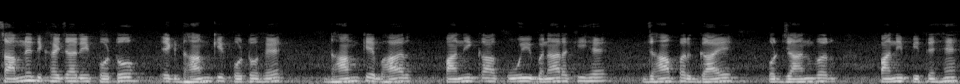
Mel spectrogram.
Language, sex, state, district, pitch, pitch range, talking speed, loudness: Hindi, male, Rajasthan, Bikaner, 145 Hz, 130-150 Hz, 175 wpm, -19 LUFS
